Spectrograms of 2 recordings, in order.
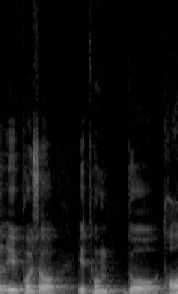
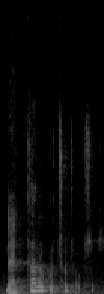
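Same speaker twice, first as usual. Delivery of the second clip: soft plea; 11 semitones higher, 11 dB quieter than usual. Retold or imitated. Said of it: "간절함".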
